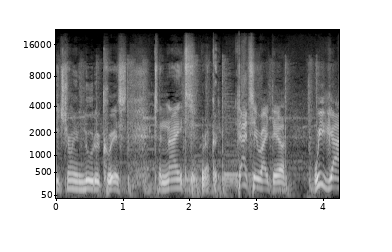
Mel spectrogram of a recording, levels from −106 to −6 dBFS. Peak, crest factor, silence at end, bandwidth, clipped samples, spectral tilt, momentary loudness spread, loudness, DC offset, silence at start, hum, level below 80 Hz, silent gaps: -8 dBFS; 20 dB; 0 s; over 20 kHz; under 0.1%; -2.5 dB/octave; 6 LU; -28 LUFS; under 0.1%; 0 s; none; -64 dBFS; none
